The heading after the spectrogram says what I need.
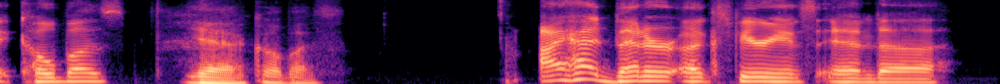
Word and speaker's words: Qobuz: Yeah, Qobuz.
